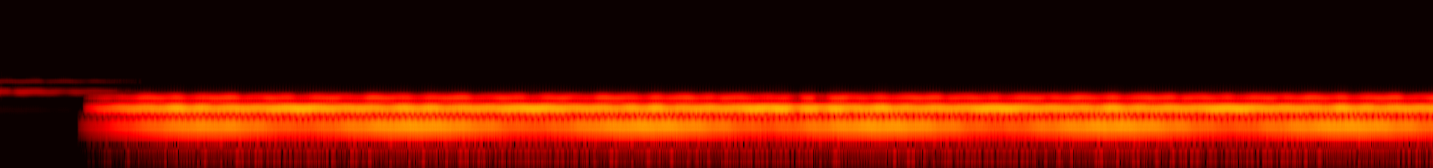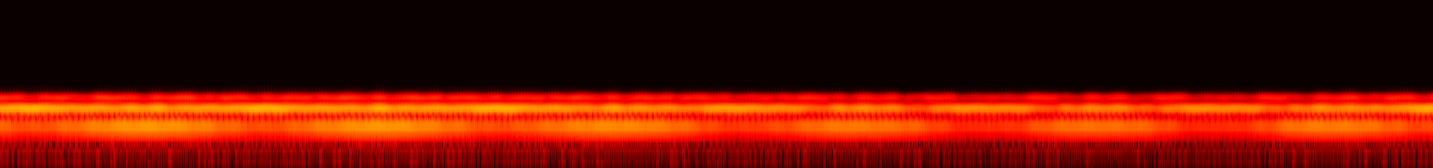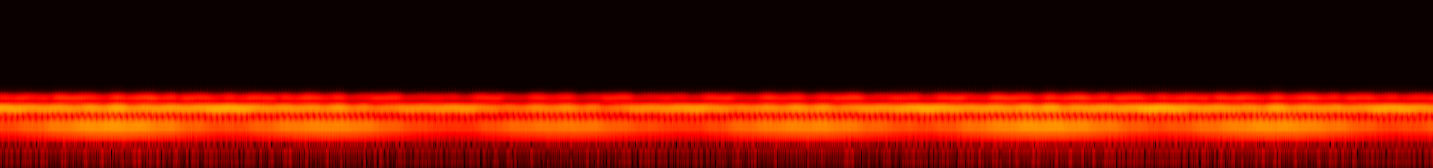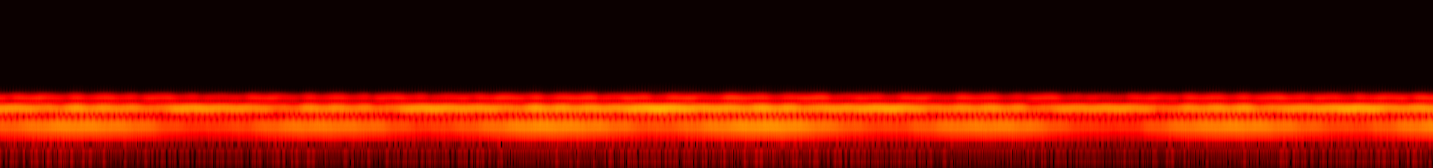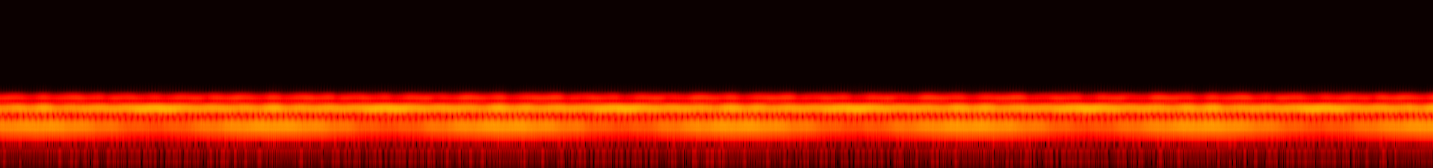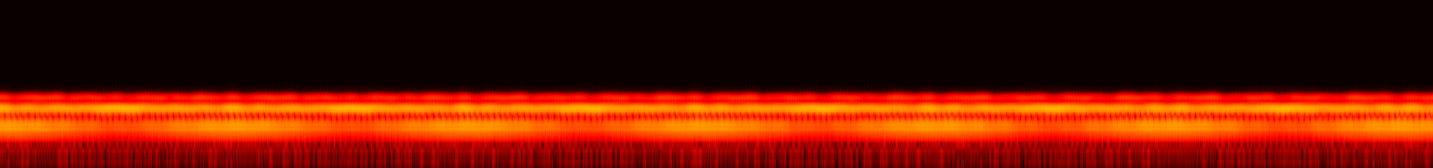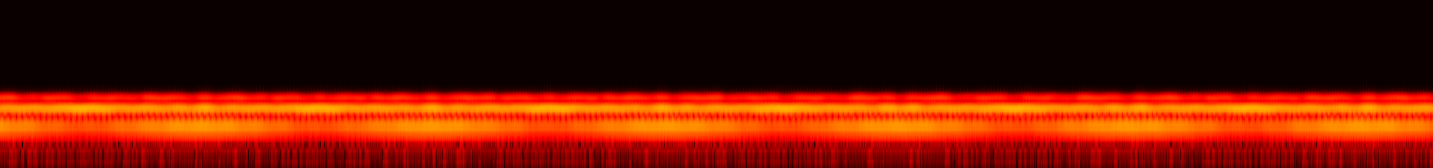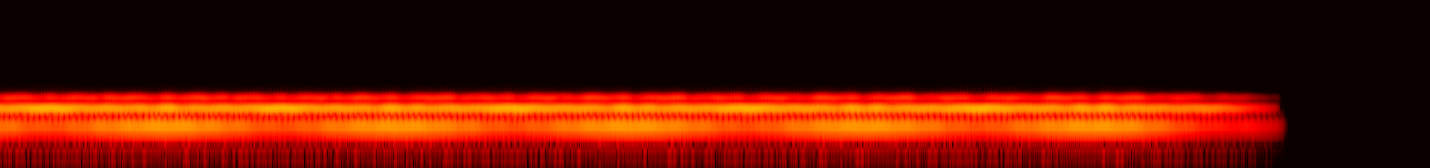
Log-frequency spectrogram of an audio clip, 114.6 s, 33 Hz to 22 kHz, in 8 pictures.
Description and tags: A Phase drone sound in the key of A. Made in ZynAddSubFX, a software synthesizer software made for Linux. This was recorded through Audacity 1.3.5 beta, on Ubuntu Linux 8.04.2 LTS.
